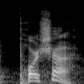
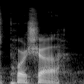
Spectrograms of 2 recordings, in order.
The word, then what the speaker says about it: Porsche: German people say it it's actually Porsche well you when you pronounce a lot of German words from what I understand you don't make any of the vowels at the end silent though it you ask any German or early any true car enthusiast they will tell you that the pronunciation of that brand is Porsche so it's a it's a two two syllable word it's entering the event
